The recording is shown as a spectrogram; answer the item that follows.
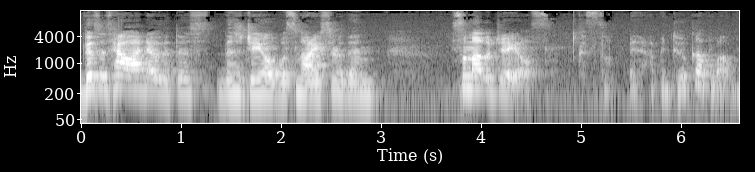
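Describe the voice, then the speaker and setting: In a Memphis accent, a woman speaks at a moderate pace and medium pitch, with ordinary pitch variation. Her loudness swings widely, and she leaves long, frequent pauses. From Louisiana. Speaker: YouTuber telling personal story. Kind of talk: storytelling monologue. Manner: casual, animated.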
